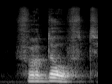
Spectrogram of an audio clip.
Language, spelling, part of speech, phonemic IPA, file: Dutch, verdoofd, adjective / adverb / verb, /vərˈdoft/, Nl-verdoofd.ogg
- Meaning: past participle of verdoven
